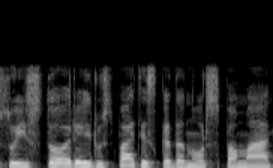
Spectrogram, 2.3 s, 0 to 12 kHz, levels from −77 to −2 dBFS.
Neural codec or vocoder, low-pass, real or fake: none; 7.2 kHz; real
